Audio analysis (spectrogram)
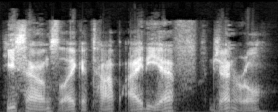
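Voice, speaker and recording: A man's voice: deep voice, moderate pace, bright, forceful tone, breathy edge, no room sound, rough recording. A man giving a scripted commentary over video clips in a sarcastic, skeptical tone, with frequent fillers.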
